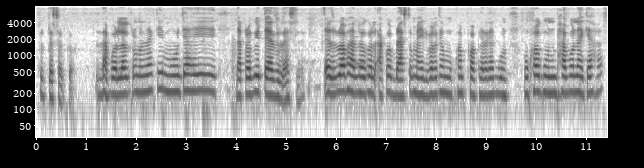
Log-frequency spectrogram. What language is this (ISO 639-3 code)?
asm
